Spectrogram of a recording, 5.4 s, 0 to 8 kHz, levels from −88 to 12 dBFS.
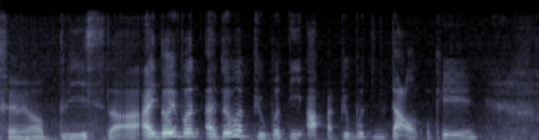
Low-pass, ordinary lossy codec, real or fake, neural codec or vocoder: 7.2 kHz; none; real; none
